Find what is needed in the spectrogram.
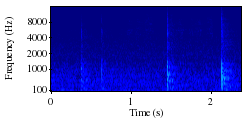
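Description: Faint scratching and a few light taps of a pen writing on a chart display board; the clearest tap comes about one and a half seconds in.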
